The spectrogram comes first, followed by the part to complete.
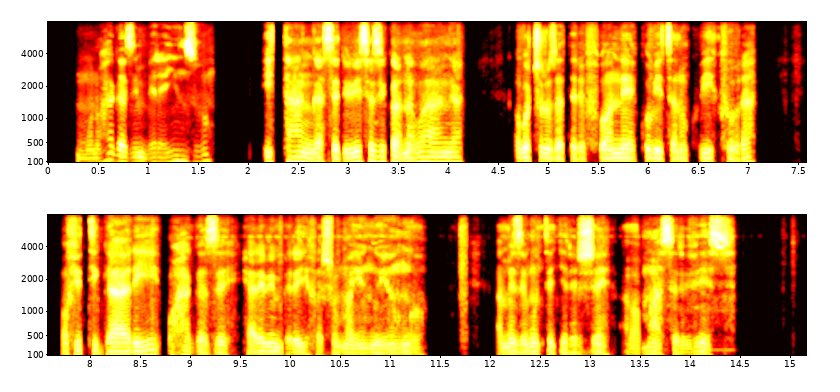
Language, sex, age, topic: Kinyarwanda, male, 18-24, finance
